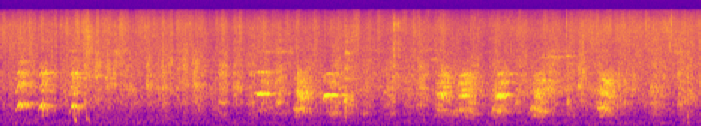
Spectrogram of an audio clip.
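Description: Puppies yelp and whine in short high bursts.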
